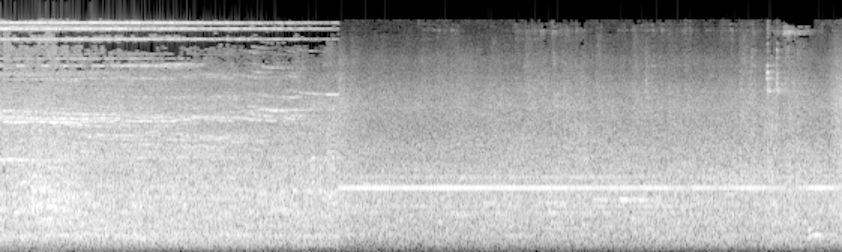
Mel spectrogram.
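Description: Train moving along the platform with a high wheel squeal over the noise of its running. About three and a half seconds in the squeal stops and a single steady high tone begins and holds.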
